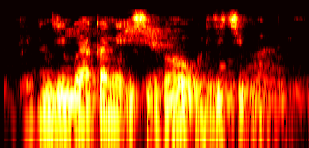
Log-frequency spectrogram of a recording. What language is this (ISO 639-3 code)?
kin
